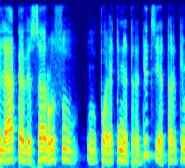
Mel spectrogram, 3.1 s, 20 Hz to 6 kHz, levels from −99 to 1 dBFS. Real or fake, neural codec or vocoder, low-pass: real; none; 5.4 kHz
